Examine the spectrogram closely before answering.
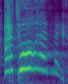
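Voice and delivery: high loud scream for help; imitating her scream. The daughter in the operating room yells for help, high and loud. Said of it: "dice ella que gritaba".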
